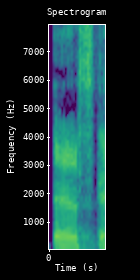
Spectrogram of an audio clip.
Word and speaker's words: Eerste Divisie: Or is it Eerste Divisie? I don't know. Do you know? – Eredivisie and Eerste. – Eerste. Okay, the Eerste Divisie. – That might be a bit more German pronunciation, but that's how I read it.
